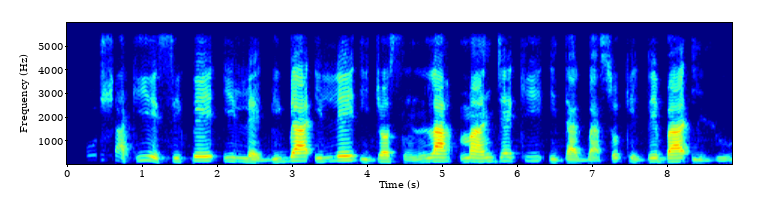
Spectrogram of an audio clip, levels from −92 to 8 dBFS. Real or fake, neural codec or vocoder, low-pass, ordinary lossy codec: real; none; 5.4 kHz; none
